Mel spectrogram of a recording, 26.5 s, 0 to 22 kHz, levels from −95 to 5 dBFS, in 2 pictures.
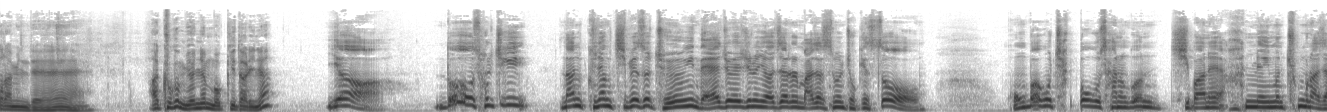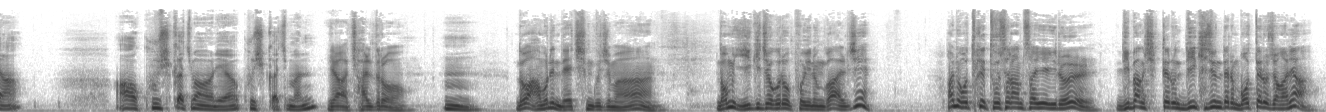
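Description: Nothing in this speech recording stands out as a technical fault at any point.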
